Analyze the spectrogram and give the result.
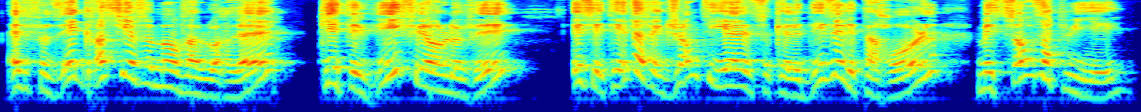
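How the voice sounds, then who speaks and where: A woman reading a novel aloud in an expressive narrating style. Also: mid-range voice, a little slow. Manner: expressive, varied intonation. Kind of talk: audiobook narration.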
